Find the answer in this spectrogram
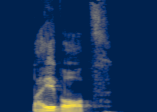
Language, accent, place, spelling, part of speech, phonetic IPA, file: German, Germany, Berlin, Beiworts, noun, [ˈbaɪ̯ˌvɔʁt͡s], De-Beiworts.ogg
- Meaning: genitive singular of Beiwort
